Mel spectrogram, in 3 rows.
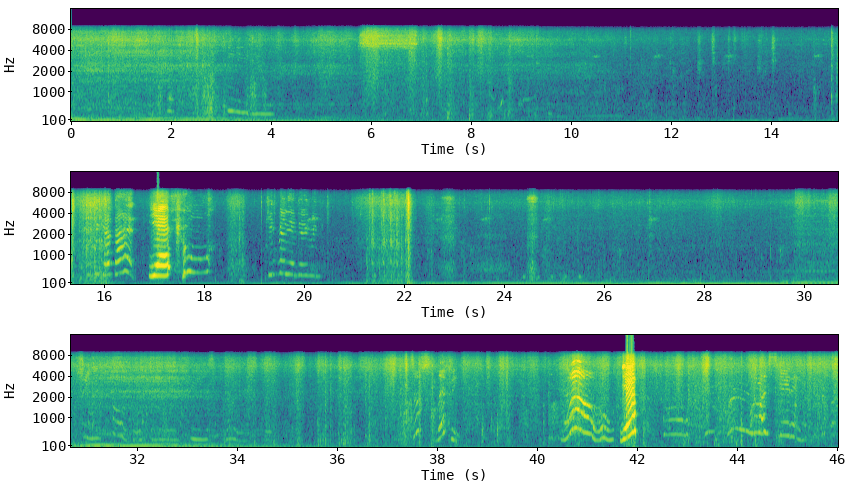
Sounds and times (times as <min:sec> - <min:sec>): Vehicle: 0:00.0 - 0:46.0.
